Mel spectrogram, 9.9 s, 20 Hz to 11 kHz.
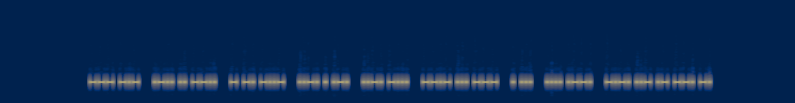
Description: Morse code, heard as a keyed tone, about 46 wpm, 700 Hz. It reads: OK LIZ TNX FER FB QSO ES HP CUAGN
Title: K1USN SST QSO Practice 45wpm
